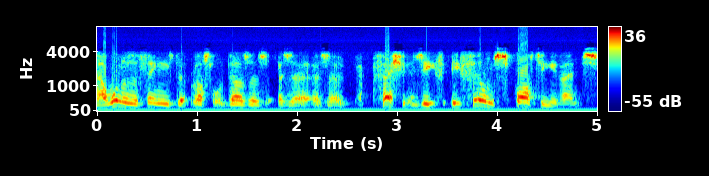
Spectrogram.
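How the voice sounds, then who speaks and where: Speaking at a moderate pace, a man talks with an English accent. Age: 50s. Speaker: UFO researcher and publisher. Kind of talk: interview.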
